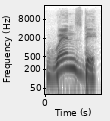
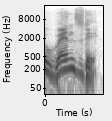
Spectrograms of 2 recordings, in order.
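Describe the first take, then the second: Both takes have the same delivery.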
